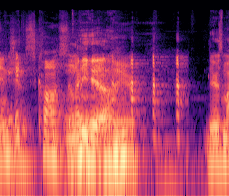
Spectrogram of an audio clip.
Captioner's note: laughing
